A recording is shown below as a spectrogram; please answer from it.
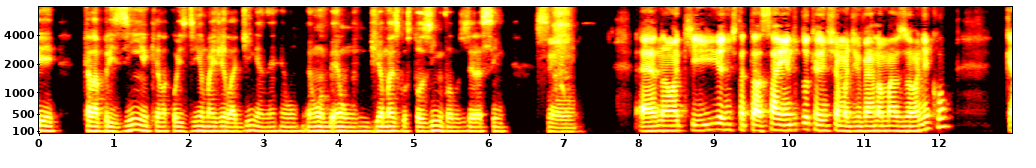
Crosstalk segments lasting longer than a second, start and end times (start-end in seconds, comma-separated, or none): none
